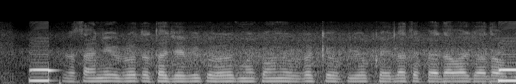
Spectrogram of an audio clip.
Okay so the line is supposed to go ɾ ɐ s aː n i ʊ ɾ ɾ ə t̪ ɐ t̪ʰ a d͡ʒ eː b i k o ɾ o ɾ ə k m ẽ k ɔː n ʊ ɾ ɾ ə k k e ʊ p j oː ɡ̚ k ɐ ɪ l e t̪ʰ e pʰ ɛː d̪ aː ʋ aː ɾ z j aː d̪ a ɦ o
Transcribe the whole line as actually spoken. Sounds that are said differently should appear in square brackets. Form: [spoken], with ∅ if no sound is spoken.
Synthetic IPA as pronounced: ɾ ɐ s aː n i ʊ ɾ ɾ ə t̪ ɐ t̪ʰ a d͡ʒ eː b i k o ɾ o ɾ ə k m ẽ k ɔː n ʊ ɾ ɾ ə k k e ʊ p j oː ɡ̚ k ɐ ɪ l [a] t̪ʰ e [p] ɛː d̪ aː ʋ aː ɾ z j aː d̪ a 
